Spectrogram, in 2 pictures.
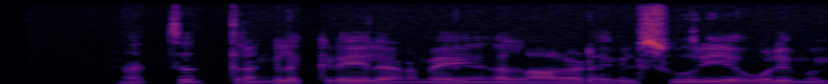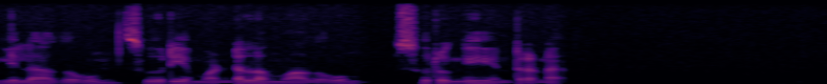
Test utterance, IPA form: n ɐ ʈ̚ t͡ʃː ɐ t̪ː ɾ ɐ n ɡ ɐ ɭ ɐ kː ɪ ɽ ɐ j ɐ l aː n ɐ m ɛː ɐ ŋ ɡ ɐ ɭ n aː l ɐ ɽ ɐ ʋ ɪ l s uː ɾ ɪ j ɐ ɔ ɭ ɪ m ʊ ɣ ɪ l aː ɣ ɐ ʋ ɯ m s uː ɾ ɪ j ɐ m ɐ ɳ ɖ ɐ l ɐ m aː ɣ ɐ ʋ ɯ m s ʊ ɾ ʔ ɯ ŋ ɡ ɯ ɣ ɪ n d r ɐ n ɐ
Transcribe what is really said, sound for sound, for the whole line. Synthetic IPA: n ɐ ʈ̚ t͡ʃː ɐ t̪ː ɾ ɐ ŋ ɡ ɐ ɭ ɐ kː ɪ ɽ ɐ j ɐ l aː n ɐ m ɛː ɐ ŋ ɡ ɐ ɭ n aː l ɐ ɽ ɐ ʋ ɪ l s uː ɾ ɪ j ɐ ɔ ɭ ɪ m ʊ ɣ ɪ l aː ɣ ɐ ʋ ɯ m s uː ɾ ɪ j ɐ m ɐ ɳ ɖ ɐ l ɐ m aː ɣ ɐ ʋ ɯ m s ʊ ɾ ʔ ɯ ŋ ɡ ɯ ɣ ɪ n d r ɐ n ɐ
